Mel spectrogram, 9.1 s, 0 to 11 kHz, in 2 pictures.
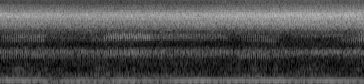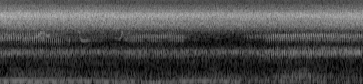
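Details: In the wild, 2021's 17-year Brood X periodical cicadas, phone-recorded: an endless shrill chorus with intermittent lower whirring phrases repeating every couple of seconds, and a faint low hum underneath.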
